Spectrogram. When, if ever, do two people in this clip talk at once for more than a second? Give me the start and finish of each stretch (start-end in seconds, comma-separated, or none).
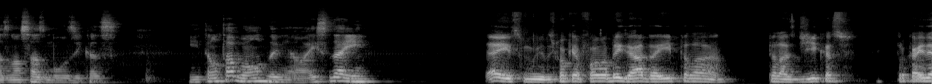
none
